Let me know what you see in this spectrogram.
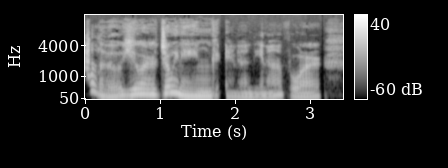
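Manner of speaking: slow, deliberate on-air radio announcer voice. Imitating the co-host's greeting: imitating Nina's radio voice. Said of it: "like your radio voice".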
